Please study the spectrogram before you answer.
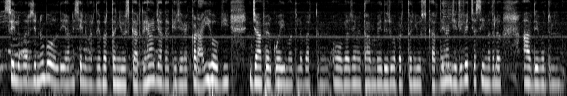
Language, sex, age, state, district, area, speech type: Punjabi, female, 30-45, Punjab, Bathinda, rural, spontaneous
